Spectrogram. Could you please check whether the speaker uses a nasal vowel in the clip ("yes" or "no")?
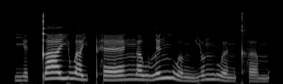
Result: no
